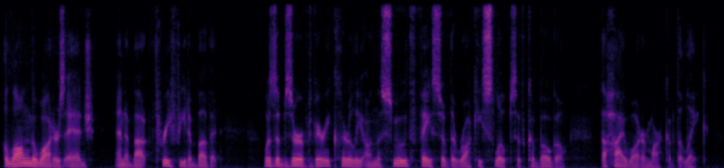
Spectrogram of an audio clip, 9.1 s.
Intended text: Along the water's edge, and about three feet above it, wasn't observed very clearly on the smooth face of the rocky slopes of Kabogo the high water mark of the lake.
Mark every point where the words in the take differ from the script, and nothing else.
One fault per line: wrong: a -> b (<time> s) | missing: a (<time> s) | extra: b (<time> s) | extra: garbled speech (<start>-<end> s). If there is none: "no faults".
wrong: wasn't -> was (3.3 s)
